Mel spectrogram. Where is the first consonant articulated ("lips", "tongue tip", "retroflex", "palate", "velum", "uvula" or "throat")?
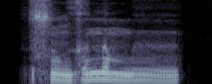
tongue tip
